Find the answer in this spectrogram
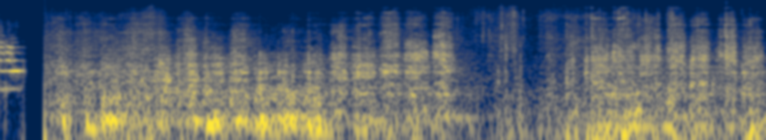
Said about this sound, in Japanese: じゃあどうぞ、やすり、紙やすりとかですね、棒やすりとかあります、はい。自由に削っていただいて。 はい。 はい、もう好きに。どうぞ、体験なさってください。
